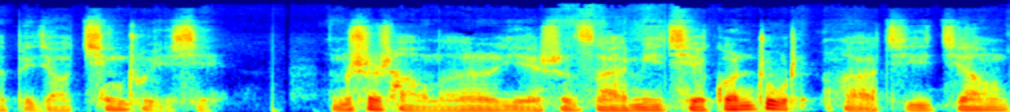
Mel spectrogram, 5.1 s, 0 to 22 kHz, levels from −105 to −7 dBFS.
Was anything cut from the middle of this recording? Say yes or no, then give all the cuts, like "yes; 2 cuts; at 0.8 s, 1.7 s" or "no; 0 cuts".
yes; 1 cut; at 1.6 s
